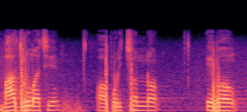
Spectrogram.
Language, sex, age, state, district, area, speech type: Bengali, male, 60+, West Bengal, Purba Bardhaman, urban, spontaneous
